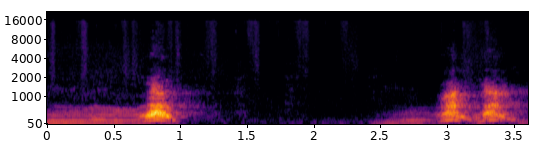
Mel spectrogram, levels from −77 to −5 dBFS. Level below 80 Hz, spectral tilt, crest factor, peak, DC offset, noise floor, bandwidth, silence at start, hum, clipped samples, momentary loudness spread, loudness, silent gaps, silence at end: -54 dBFS; -7.5 dB/octave; 22 dB; -6 dBFS; under 0.1%; -58 dBFS; 16 kHz; 0 s; none; under 0.1%; 21 LU; -24 LUFS; none; 0 s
